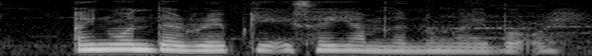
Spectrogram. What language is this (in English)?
Manipuri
